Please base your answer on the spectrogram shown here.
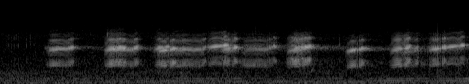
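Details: Frogs at a natural pond at 7 pm after dark in February 2009, back after weeks of rain and croaking louder, give short, harsh, rasping calls in quick succession, several overlapping bursts each second.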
